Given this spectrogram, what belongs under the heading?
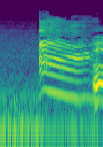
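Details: A brief, high-pitched, clearly voiced wail from a toddler, starting suddenly after quiet, around a sneeze; a short cry.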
